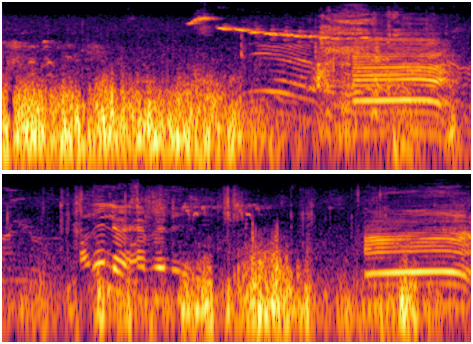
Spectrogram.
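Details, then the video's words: Tame cows in a herd strolling toward a wide pasture on a quiet, sunny morning. Several deep, drawn-out moos with bright harmonics overlap and follow one another, some bending downward at the end, with a short bird chirp early on. "the sound of cows"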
